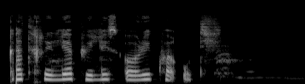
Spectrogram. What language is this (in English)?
Georgian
